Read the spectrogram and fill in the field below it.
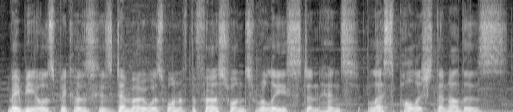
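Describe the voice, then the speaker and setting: Over background music, a man with a lowish, darkish voice delivers scripted commentary as host of a video that reviews game character trailers.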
